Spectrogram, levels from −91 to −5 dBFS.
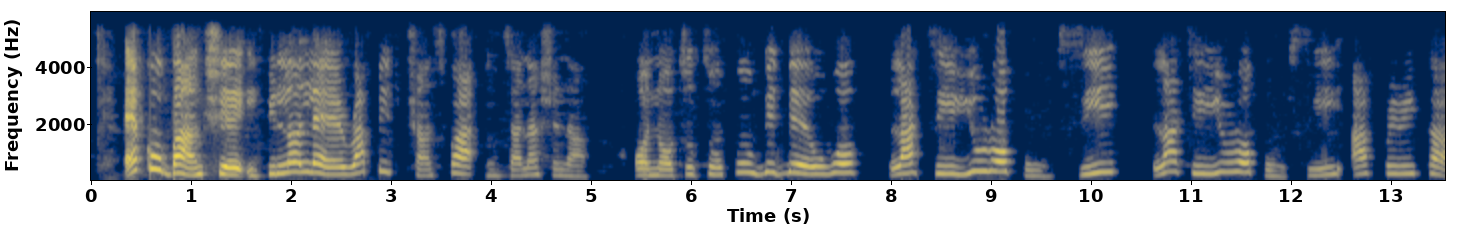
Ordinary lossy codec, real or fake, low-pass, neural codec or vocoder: none; real; 5.4 kHz; none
